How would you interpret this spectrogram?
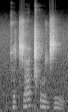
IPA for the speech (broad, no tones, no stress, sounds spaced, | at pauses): kʲ ə t͡ʃ œ ǁʰ u d͡ʒ i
